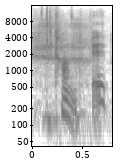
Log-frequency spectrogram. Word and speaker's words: confit: Oh, the it's goosinator confit. and the for it. Yeah, like I'm for it. I think it's a good thing. Confit. Confit. That's how you spell it. Anyway, You don't pronounce the T though.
